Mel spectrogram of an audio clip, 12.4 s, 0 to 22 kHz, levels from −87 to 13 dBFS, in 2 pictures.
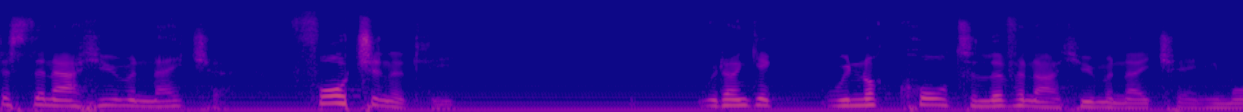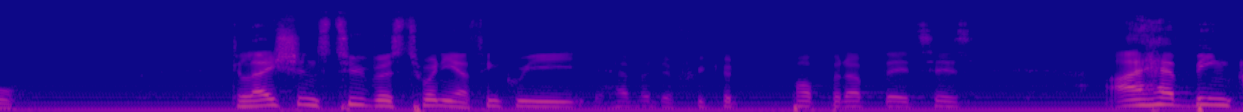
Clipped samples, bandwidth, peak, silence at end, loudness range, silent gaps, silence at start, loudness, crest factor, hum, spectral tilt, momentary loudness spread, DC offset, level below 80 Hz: under 0.1%; over 20 kHz; -30 dBFS; 0 s; 3 LU; none; 0 s; -50 LUFS; 20 dB; 60 Hz at -65 dBFS; -5 dB/octave; 21 LU; under 0.1%; -64 dBFS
